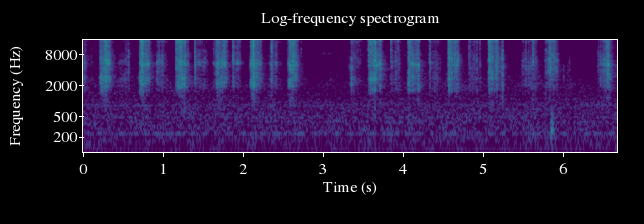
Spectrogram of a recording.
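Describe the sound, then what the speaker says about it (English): A handheld pepper mill grinds black pepper in a home kitchen, a steady series of close, quiet ratcheting crunches, roughly two per second, with no talking. "Whether it's salt or pepper, the grinding just is so satisfying."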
